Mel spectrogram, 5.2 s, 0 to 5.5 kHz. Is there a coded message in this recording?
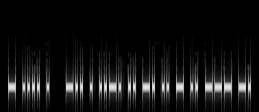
Yes: Morse code from 0.2 to 5.0 s, heard as a keyed tone, about 25 wpm, 600 Hz. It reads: THE DEFINITION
